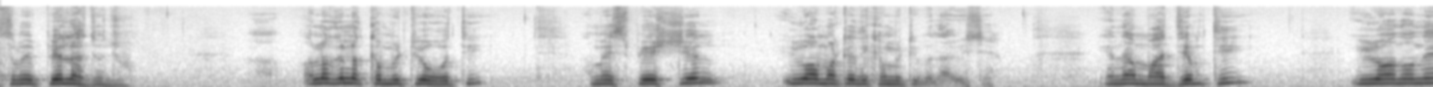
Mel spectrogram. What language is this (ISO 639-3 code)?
ron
